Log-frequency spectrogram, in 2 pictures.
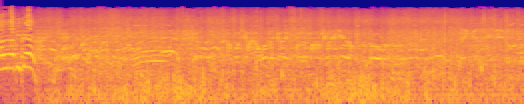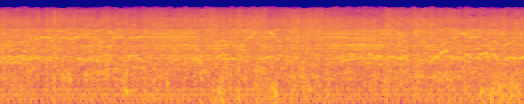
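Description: Dense, continuous splashing and bubbling of water churned by a mass of fish thrashing inside a hauled-in purse-seine net, a steady chatter of short chirping splashes. A steady low hum runs beneath it.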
